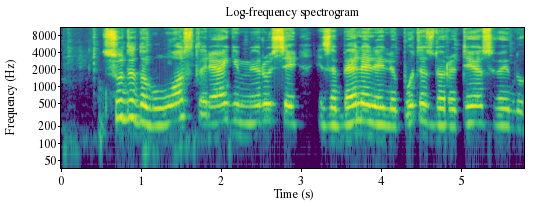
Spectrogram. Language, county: Lithuanian, Vilnius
